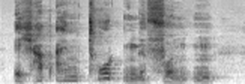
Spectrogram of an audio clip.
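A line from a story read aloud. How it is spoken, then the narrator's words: Quiet, growing excitement. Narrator (German): sagte ich leise, mehrmals, aber dann mit wachsender Begeisterung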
